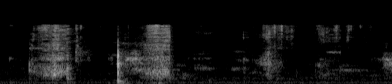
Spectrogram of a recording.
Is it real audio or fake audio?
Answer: fake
